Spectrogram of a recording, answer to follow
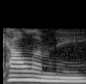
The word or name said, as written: calumny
